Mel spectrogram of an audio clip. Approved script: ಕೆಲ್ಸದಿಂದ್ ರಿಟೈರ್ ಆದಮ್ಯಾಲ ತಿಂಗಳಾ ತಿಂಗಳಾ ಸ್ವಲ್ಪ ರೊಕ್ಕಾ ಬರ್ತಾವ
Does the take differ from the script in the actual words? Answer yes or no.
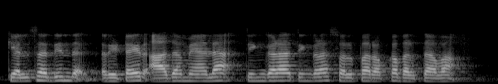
no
